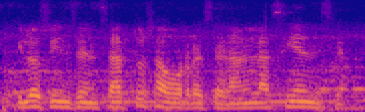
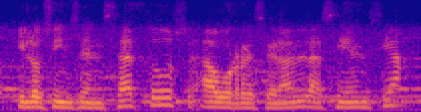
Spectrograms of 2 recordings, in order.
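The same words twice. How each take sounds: No difference in how they are said.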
